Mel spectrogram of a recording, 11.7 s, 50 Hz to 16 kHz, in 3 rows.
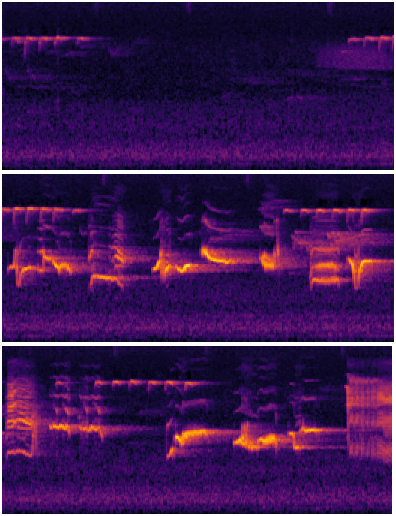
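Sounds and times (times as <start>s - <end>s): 
common blackbird Turdus merula warbled whistled song: 3.8s - 11.7s.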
